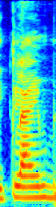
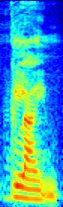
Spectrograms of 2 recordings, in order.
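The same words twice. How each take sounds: First: क्लाइंब with the b sounded, as klaimb; क्लाइंब ending on a hard b; wrong way. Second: क्लाइंब said as klaim, b silent; क्लाइंब ends on the m; right way. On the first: Teacher shows students the wrong क्लाइंब. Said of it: "क्लाइंब नहीं". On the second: Teacher gives the class the correct क्लाइंब. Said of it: "इसे क्लाइंब पढ़ेंगे". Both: Shown as a demonstration.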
